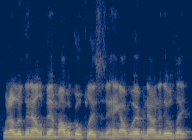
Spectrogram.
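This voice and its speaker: A man's voice: medium pitch, level tone, rapid-fire, highs cut off. Laid-back, slangy male co-host. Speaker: podcast co-host. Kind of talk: casual comedic banter.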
